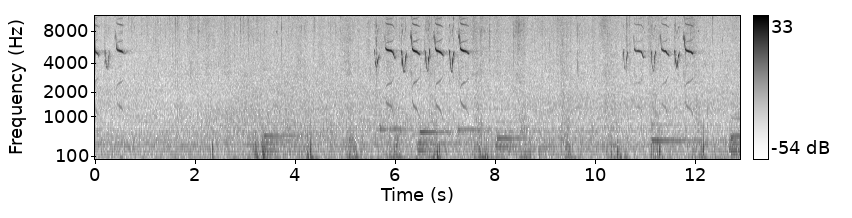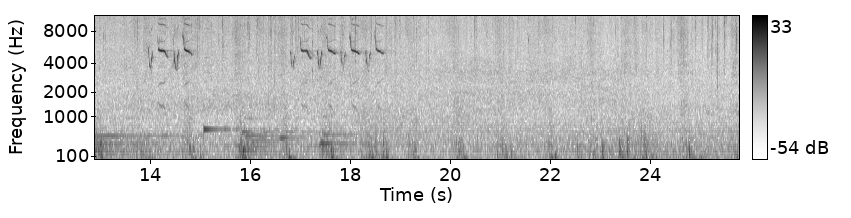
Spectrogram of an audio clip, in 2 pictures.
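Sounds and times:
bird chirps: 0:00.0 - 0:00.8, 0:03.3 - 0:19.1
flowing water rushing: 0:00.0 - 0:25.7
clumps of snow falling from tree branches: 0:02.2 - 0:25.7.

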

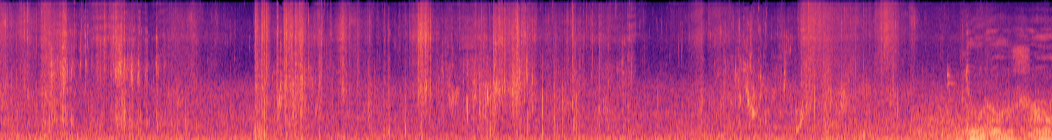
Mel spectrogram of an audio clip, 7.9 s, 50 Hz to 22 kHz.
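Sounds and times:
gentle stream flowing: 0:00.1 - 0:07.7.

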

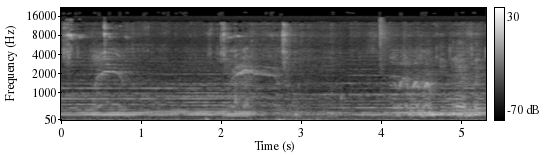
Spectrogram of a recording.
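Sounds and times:
agitated horse whinnying and neighing: 0:00.2 - 0:01.0, 0:02.0 - 0:02.9, 0:04.0 - 0:05.2.

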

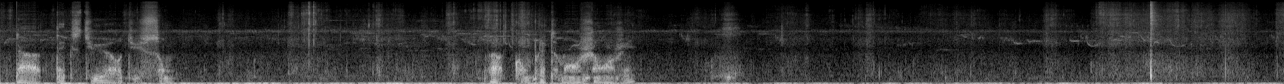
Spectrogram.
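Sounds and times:
low constant outdoor hush: 0:00.0 - 0:07.9
speech: 0:00.2 - 0:01.9, 0:04.8 - 0:06.5
footsteps walking across an open pasture field: 0:00.2 - 0:12.8.

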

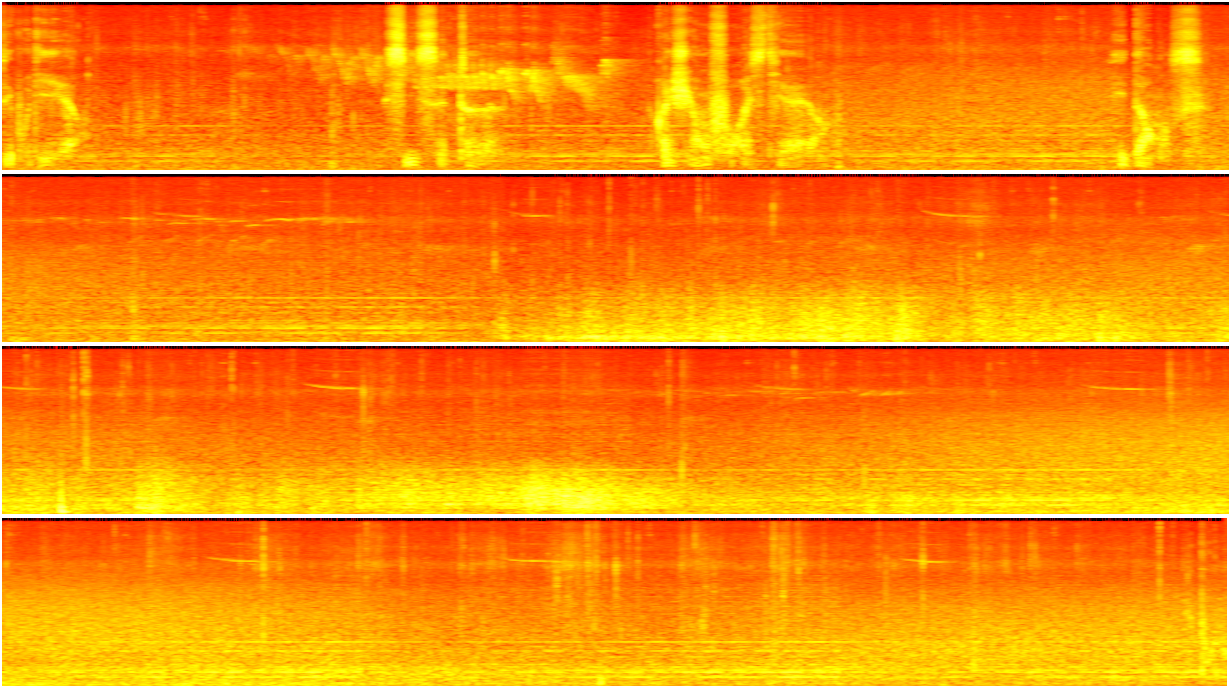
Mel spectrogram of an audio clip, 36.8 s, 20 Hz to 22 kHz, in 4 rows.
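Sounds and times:
speech: 0:00.0 - 0:00.6, 0:02.9 - 0:03.9, 0:05.0 - 0:06.4, 0:08.4 - 0:09.1
steady rain over a dense forested region: 0:00.0 - 0:36.7
deep thunder rumble over a dense forested region: 0:13.0 - 0:36.7.

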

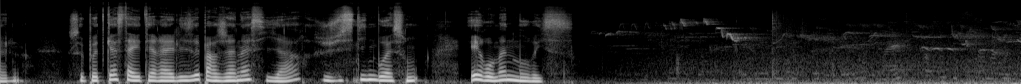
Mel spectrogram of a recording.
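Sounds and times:
speech: 0:00.0 - 0:05.8
bird chirps and song phrases in the Saint-Martin meadows in Rennes France: 0:05.8 - 0:10.2.

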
